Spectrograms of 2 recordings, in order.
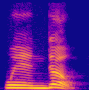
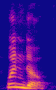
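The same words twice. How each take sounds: First: WINDOW firmly as "win", "dow"; split into syllables. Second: Said in the usual way. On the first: Shown as a demonstration. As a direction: mark both beats of "window". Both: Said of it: "is how many syllables it is".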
